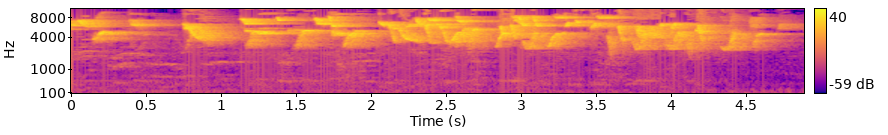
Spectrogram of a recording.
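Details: High, energetic song of a saffron finch from Colombia, a dense stream of shrill chirps and short downslurred notes with little pause.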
